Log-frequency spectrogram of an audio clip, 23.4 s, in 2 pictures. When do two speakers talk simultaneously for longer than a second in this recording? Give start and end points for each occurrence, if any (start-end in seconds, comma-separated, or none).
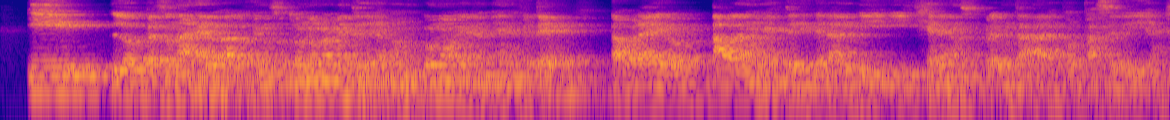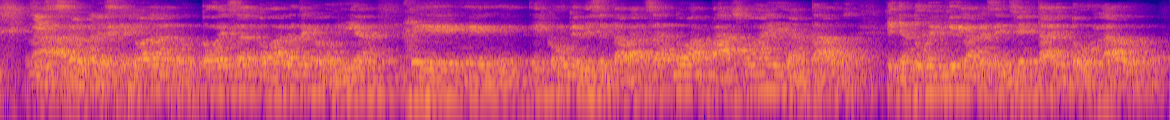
12.0-13.3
